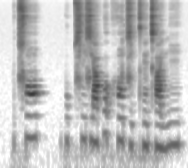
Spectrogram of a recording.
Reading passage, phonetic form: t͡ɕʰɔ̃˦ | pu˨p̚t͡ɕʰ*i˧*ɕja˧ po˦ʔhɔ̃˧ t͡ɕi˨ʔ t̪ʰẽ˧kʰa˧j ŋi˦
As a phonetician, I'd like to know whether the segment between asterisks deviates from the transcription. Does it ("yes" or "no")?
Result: no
